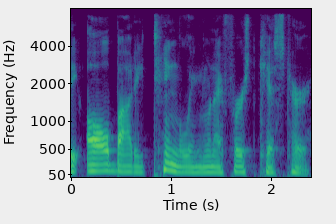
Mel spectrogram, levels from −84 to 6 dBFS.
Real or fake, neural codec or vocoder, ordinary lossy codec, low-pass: real; none; MP3, 64 kbps; 7.2 kHz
